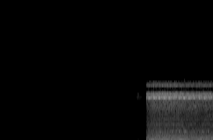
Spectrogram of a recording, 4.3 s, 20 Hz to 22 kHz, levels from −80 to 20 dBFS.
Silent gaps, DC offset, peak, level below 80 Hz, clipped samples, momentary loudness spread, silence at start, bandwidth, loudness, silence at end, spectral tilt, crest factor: none; under 0.1%; -18 dBFS; -62 dBFS; under 0.1%; 5 LU; 2.9 s; 10 kHz; -30 LUFS; 0 s; -2 dB/octave; 20 dB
